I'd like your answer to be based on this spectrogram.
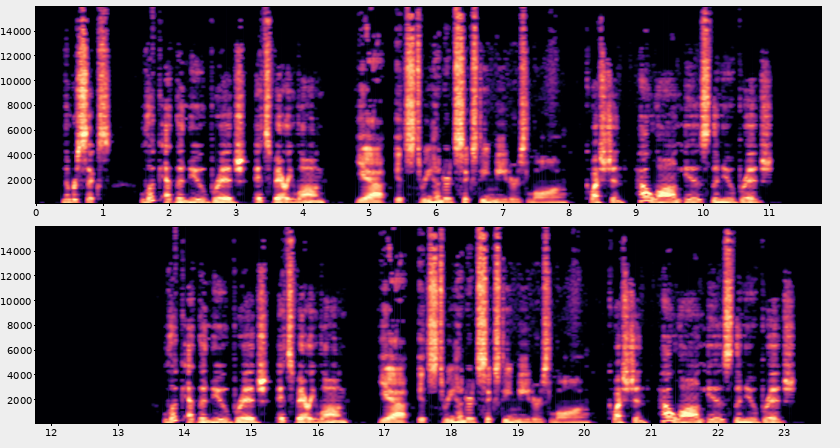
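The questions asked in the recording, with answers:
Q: how long is the new bridge?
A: 360 meters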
